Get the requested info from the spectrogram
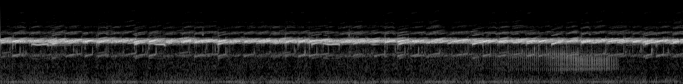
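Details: A nighttime frog pond early in the year, crowded with spring peepers: steady piercing high-pitched peeping from countless overlapping callers, plus a short lower buzzy sound toward the end.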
